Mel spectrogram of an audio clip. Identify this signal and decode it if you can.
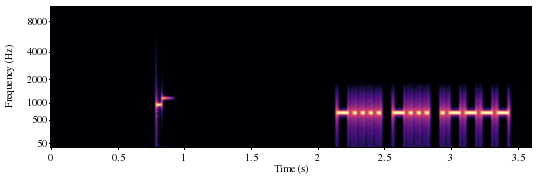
Morse code, heard as a keyed tone, about 39 wpm, 700 Hz. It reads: 6B1
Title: Three Challenging Letter-Number Combinations 40wpm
